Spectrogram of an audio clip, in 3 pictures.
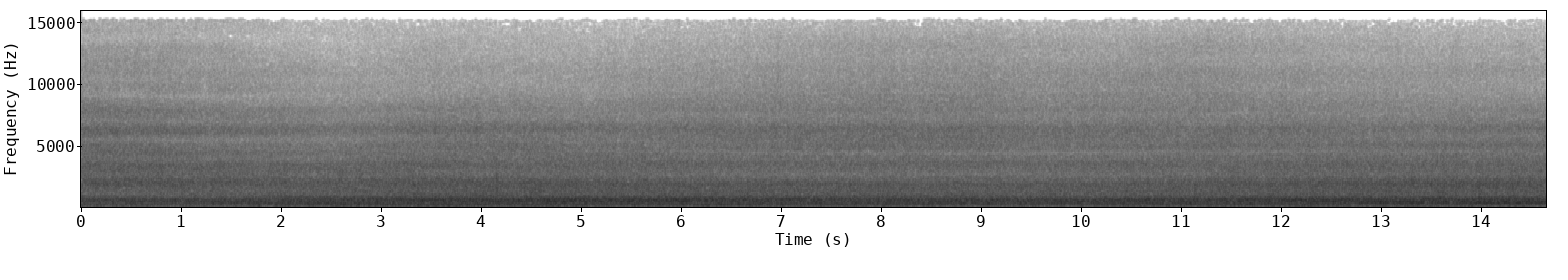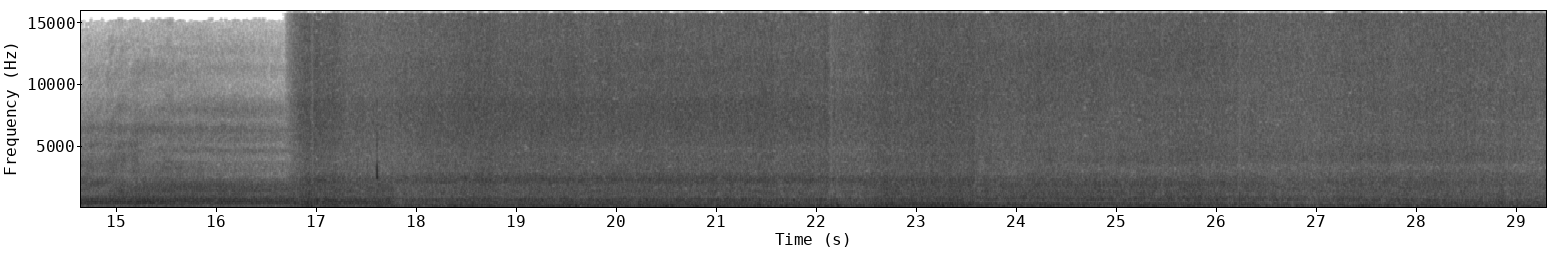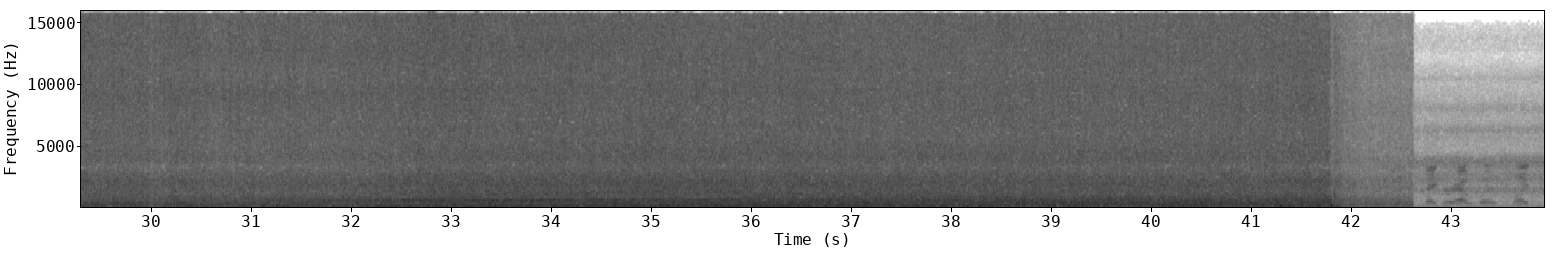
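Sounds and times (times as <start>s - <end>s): waterfall rushing over rocks: 16.7s - 42.6s.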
